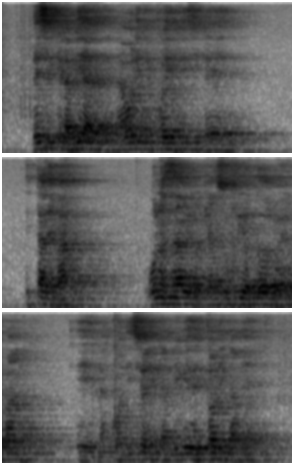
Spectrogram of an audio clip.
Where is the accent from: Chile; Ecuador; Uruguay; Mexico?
Uruguay; Paysandú; una persona de mi pueblo, de ese Paysandú al que yo tanto amo, que me dio la oportunidad de ser poeta.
